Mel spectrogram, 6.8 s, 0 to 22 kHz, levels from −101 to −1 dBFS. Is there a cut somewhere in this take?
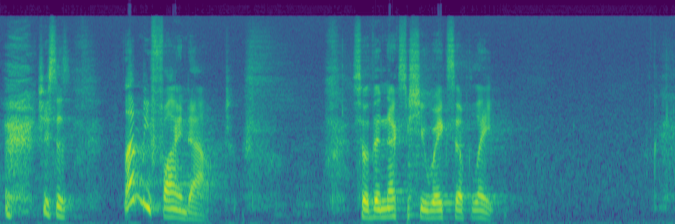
yes; 1 cut; at 4.1 s

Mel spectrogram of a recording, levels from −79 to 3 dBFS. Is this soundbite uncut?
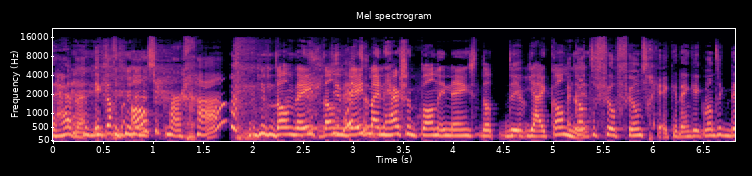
yes; 0 cuts

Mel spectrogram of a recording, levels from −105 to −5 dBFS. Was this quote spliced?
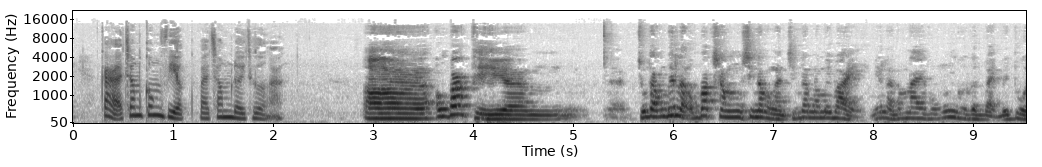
no; 0 cuts

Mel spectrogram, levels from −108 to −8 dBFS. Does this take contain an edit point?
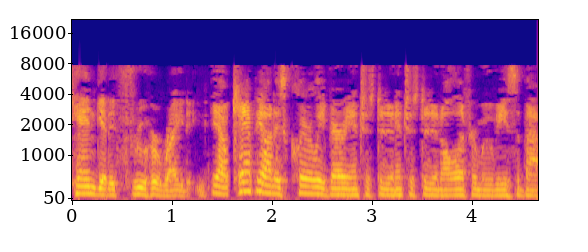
yes; 2 cuts; at 1.5 s, 3.2 s

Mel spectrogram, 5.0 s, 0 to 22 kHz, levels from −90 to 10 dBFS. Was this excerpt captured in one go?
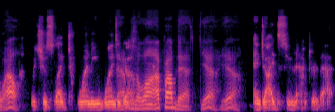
no; 3 cuts; at 1.7 s, 2.6 s, 3.9 s

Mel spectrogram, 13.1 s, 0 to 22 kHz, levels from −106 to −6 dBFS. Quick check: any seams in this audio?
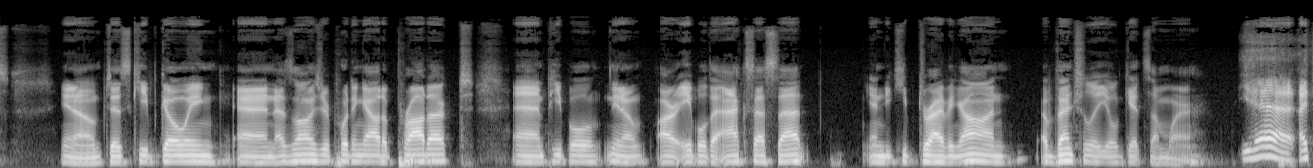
no; 0 cuts

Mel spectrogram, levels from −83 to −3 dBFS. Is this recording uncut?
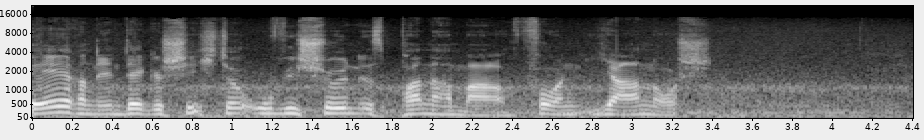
yes; 0 cuts

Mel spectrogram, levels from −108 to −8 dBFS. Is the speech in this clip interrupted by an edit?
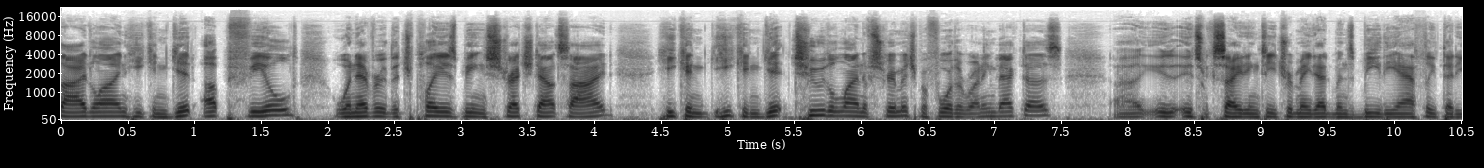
yes; 2 cuts; at 8.6 s, 9.0 s

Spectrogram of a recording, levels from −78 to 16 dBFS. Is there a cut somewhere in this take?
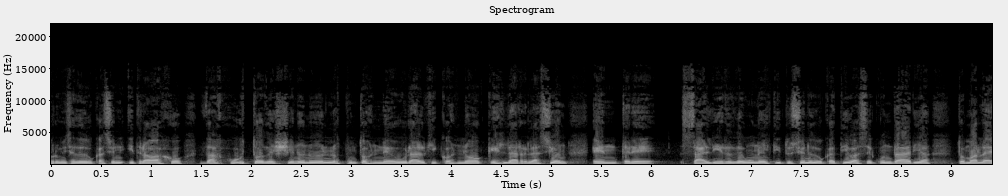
yes; 2 cuts; at 1.4 s, 5.3 s

